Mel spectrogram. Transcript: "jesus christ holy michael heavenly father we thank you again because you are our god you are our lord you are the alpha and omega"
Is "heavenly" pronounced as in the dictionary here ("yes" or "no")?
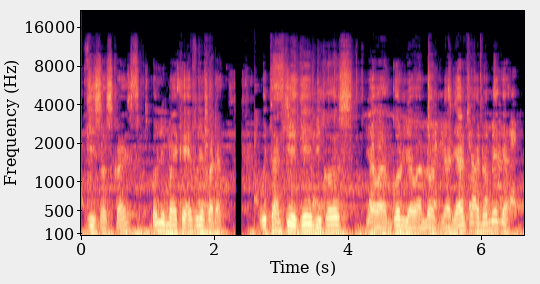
no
